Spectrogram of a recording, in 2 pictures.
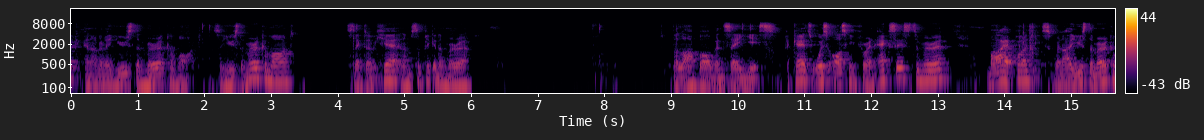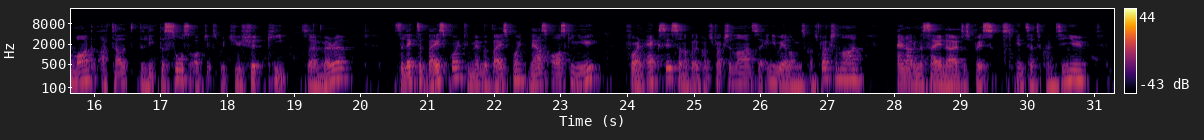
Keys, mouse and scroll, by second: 2.1 click, 4.3 click, 7.9 click, 10.2 click, 14.3 ctrl+z, 16.3 click, 19.4 click, 21.9 click, 27.0 click, 29.6 Return.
